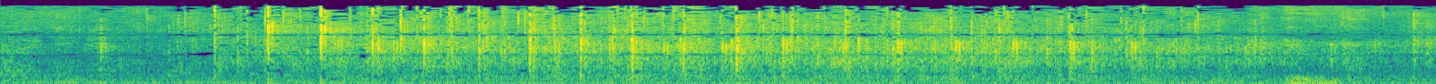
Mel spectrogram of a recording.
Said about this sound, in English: Well, that was a weak little old bit of applause, I tell you.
